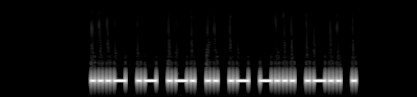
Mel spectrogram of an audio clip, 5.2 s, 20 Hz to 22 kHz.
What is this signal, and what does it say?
Morse code, heard as a keyed tone, about 25 wpm, 690 Hz. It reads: VARIABLE
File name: 8 Letter Words - First 3 Letters Given - 25wpm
